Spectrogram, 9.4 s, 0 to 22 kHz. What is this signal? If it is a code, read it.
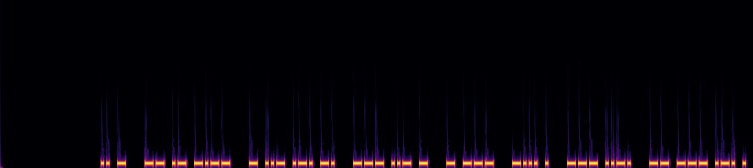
Morse code, heard as a keyed tone, about 36 wpm, 700 Hz. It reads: IT MAY TURN OUT TO BE OF MORE
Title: Sentences from Top 1000 Words - Review Part 2 - 35wpm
